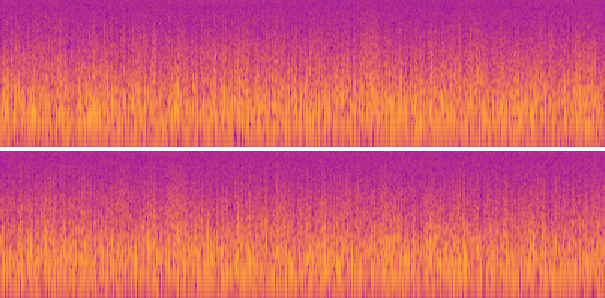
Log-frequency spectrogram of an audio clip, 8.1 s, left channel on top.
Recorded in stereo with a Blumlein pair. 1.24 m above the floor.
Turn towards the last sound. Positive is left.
No sound to turn to.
